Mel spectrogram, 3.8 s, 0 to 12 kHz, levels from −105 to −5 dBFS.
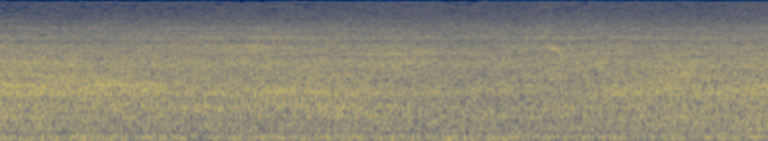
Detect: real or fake fake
